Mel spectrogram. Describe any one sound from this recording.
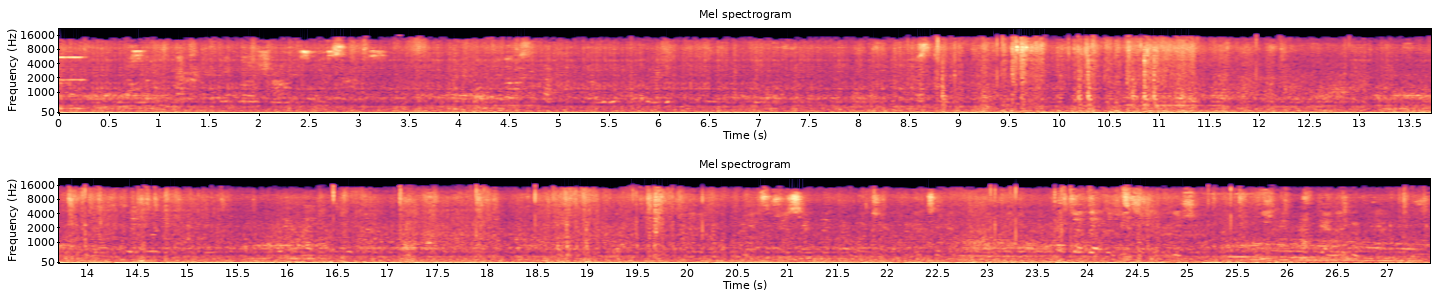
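A bus engine hums steadily from inside as the bus drives along.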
